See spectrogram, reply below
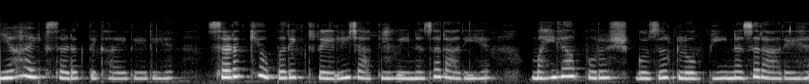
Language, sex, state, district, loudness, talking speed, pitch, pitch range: Hindi, female, Uttar Pradesh, Jyotiba Phule Nagar, -15 LUFS, 200 wpm, 290 Hz, 280-320 Hz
